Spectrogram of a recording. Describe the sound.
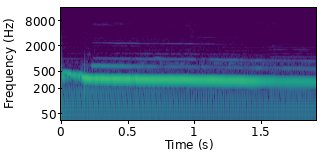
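A voice imitates a farm dog howling on the moors in fog: one long, steady, mournful wail that slides slightly downward in pitch and holds for about two seconds, loud, with no other sounds.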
